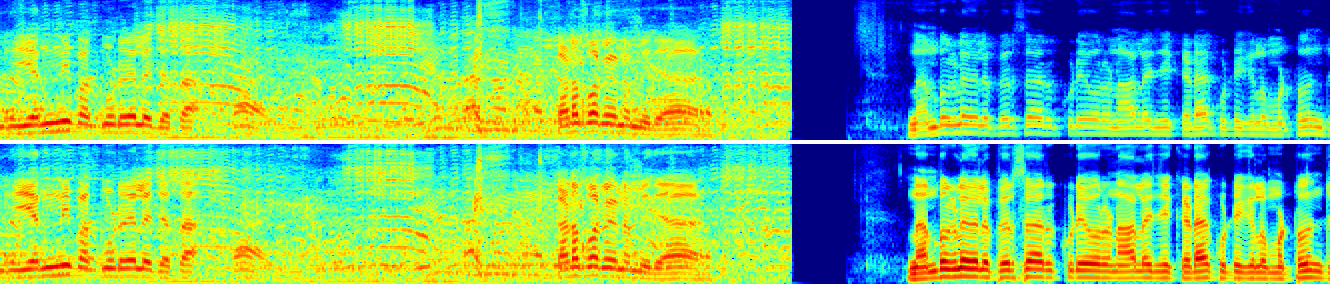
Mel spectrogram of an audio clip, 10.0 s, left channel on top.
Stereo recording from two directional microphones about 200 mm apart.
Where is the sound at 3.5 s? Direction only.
40° left (ahead or behind).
